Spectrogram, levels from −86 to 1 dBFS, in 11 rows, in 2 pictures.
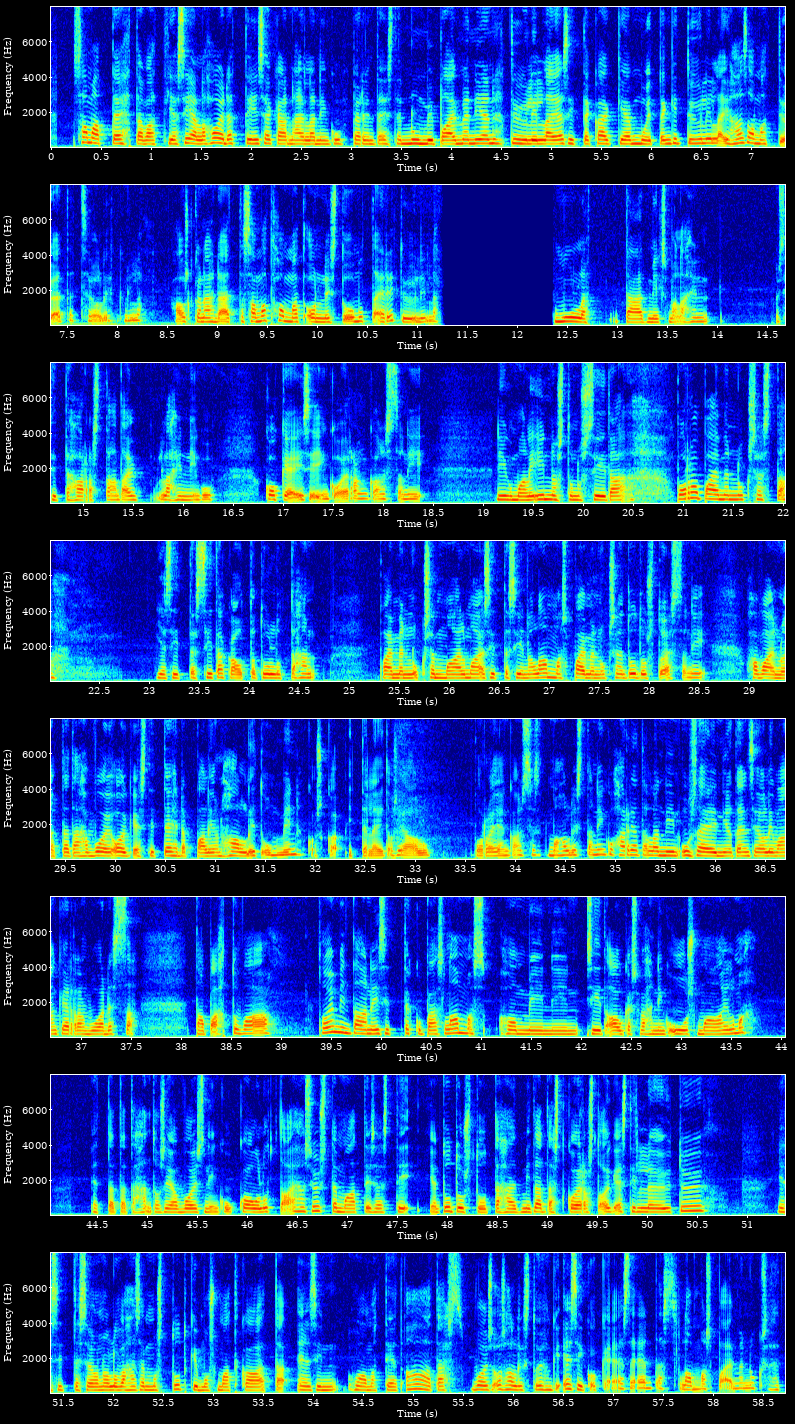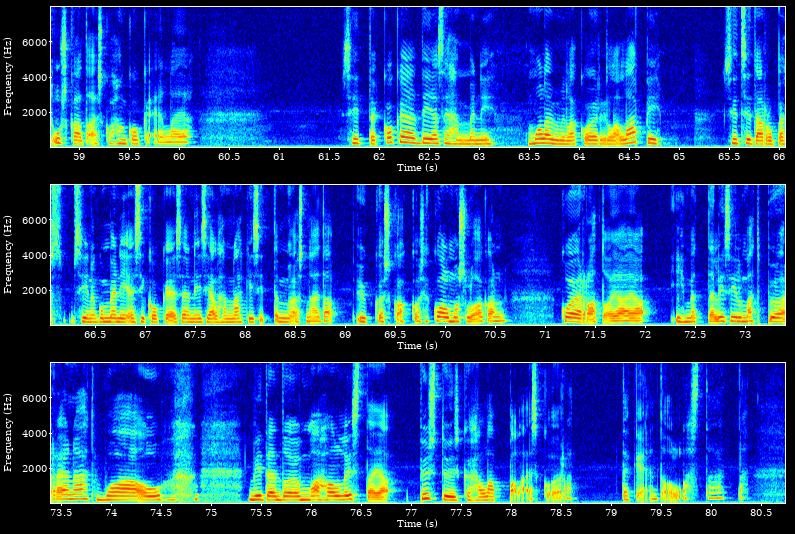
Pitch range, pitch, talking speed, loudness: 200-230 Hz, 215 Hz, 145 wpm, -18 LUFS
